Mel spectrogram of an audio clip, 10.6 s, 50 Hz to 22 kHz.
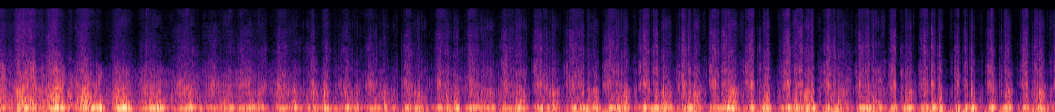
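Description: Long natural nails on two hands scratch fast and roughly over a black foam microphone windscreen, producing dense, irregular bursts of crackling, rustling friction at about three strokes per second. A steady low hum near 207 Hz runs underneath the whole time, and each scratch dies away quickly.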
